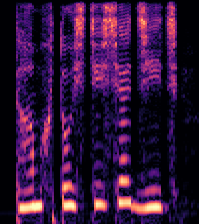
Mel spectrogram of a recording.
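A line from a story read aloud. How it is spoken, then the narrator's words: Little girl whispering. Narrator (Belarusian): прашаптала малая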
